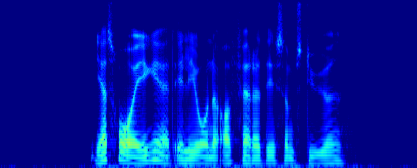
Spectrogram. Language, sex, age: Danish, male, 31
